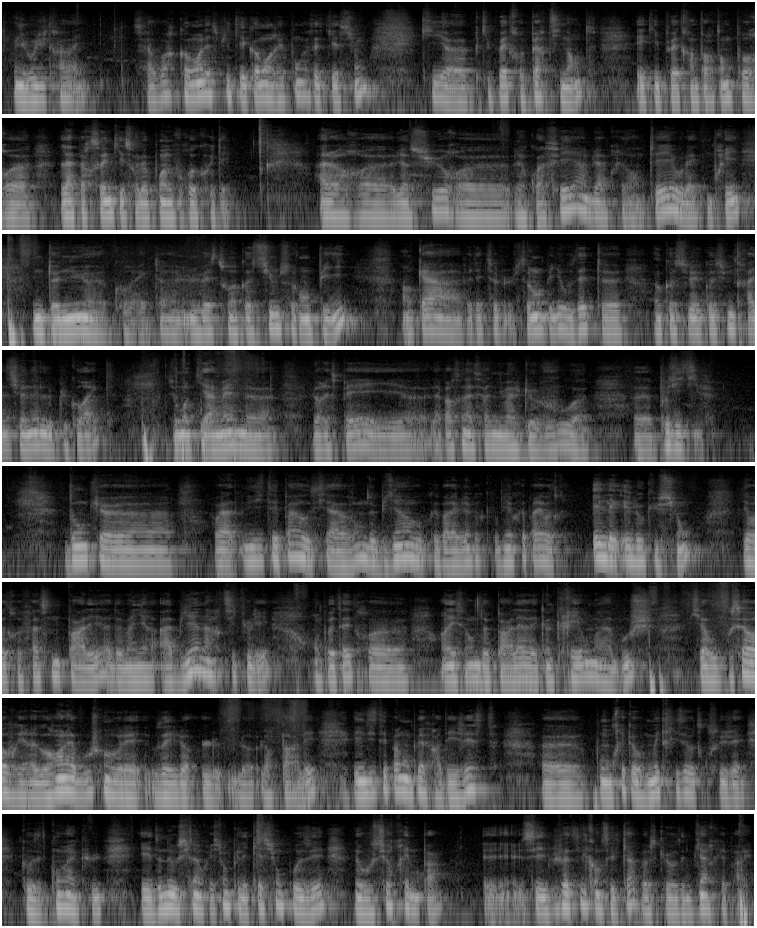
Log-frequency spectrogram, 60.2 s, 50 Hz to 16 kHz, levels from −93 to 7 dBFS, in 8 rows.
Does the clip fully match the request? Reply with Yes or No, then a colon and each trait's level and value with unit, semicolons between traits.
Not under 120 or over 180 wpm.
No: average, 205 wpm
